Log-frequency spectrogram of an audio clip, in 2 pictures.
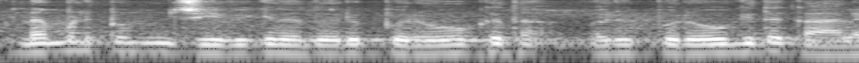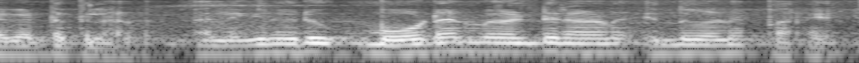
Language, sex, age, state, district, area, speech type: Malayalam, male, 18-30, Kerala, Idukki, rural, spontaneous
